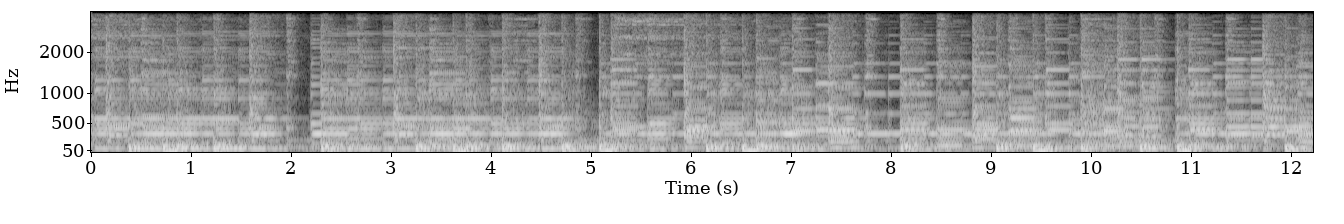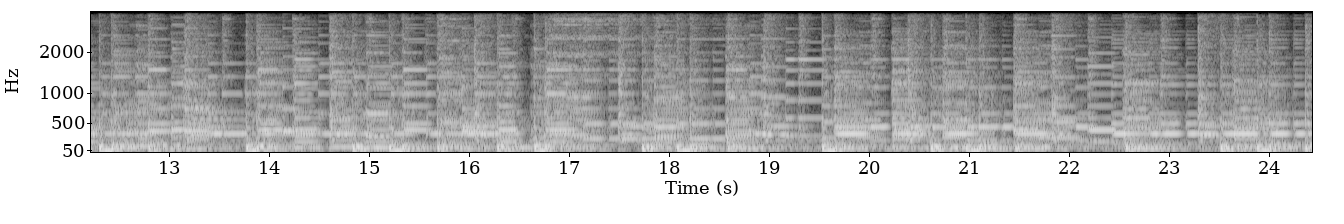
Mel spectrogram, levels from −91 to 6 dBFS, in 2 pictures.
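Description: No technical faults can be heard anywhere in the audio. It has clearly passed through a narrowband call path, with nothing above 4 kHz, which fits G.711 mu-law coding.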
